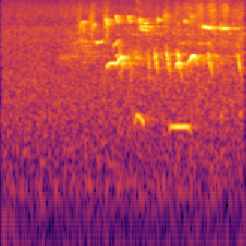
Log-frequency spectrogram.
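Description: Birds chirping, a run of short quick calls starting about half a second in, over a soft steady hiss of nature ambience.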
